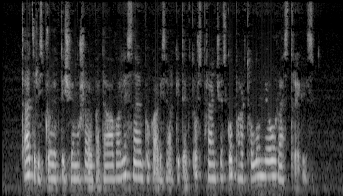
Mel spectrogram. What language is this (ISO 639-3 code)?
kat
